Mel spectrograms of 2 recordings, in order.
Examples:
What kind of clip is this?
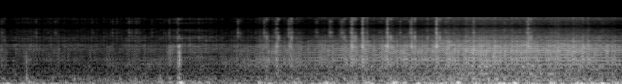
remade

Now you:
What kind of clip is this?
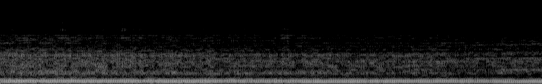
recorded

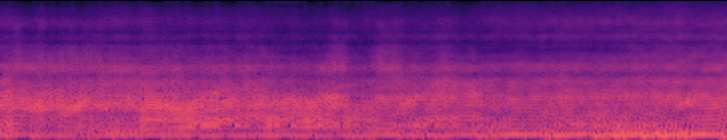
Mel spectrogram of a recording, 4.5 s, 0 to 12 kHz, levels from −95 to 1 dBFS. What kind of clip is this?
remade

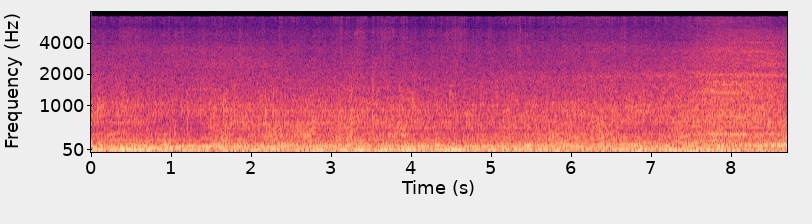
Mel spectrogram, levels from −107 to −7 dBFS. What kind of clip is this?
recorded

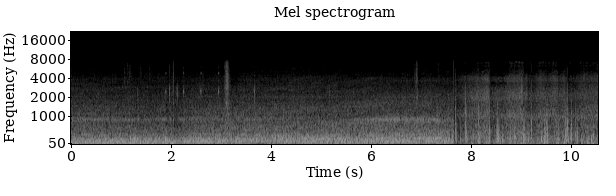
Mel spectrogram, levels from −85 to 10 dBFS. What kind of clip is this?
remade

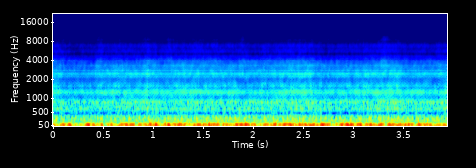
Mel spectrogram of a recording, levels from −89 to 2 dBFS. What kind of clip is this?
remade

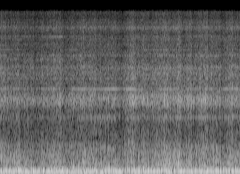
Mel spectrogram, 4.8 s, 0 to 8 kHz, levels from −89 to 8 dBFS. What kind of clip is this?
recorded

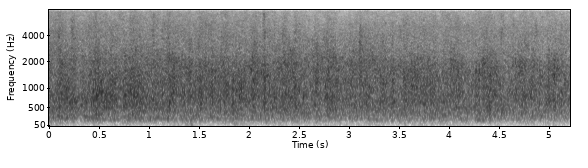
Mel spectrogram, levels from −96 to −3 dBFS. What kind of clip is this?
remade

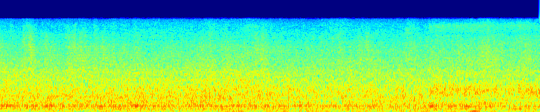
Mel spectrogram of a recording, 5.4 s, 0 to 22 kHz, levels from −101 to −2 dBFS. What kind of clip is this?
remade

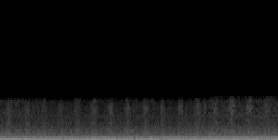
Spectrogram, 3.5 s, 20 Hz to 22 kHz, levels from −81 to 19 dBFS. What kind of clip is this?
recorded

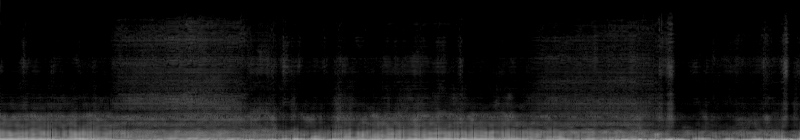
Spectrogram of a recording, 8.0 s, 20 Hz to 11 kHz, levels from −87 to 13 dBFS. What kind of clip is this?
remade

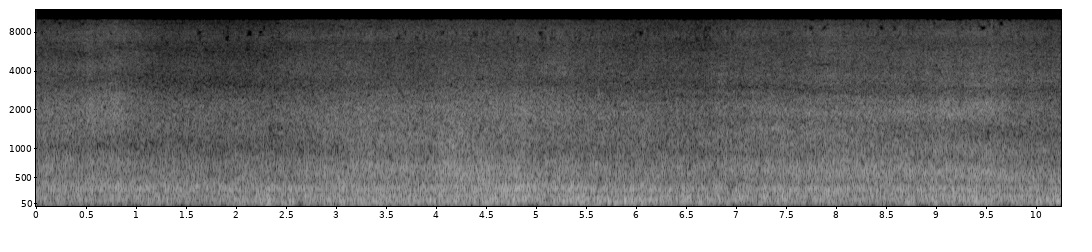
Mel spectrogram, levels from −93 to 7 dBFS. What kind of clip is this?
remade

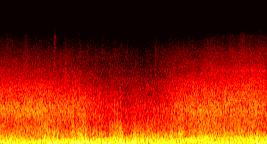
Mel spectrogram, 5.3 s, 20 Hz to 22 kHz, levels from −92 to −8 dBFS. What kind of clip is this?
recorded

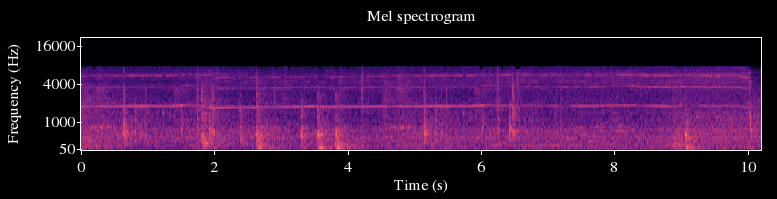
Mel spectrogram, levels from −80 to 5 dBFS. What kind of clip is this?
recorded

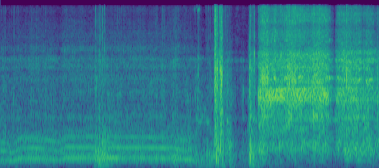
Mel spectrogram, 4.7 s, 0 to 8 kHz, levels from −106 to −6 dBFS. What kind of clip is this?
recorded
